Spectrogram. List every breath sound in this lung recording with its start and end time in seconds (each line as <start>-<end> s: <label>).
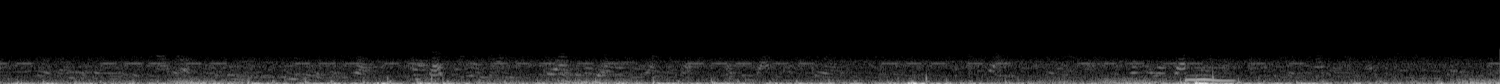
1.56-2.36 s: inhalation
5.61-6.42 s: inhalation
11.90-12.42 s: stridor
